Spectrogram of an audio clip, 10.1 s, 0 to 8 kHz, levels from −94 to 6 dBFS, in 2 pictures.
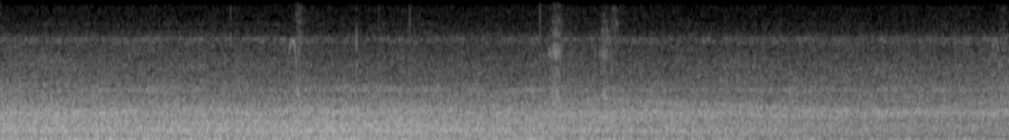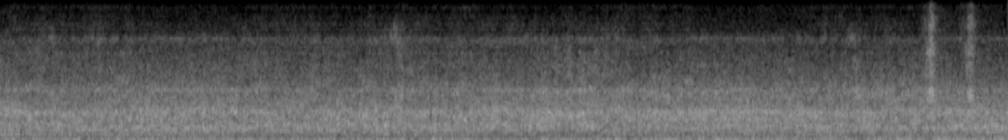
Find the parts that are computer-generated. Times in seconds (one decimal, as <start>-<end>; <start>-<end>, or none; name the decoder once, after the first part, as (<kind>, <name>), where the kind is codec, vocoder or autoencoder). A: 5.1-5.8 (codec, HILCodec); 6.2-8.5; 9.1-9.7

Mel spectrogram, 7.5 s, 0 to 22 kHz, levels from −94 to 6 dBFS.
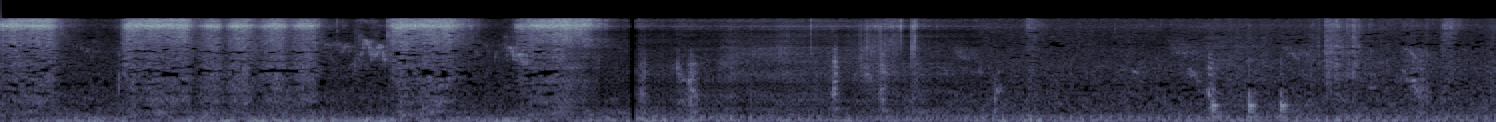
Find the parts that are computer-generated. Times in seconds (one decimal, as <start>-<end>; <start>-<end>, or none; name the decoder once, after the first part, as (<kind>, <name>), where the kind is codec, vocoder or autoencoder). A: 2.8-4.9 (codec, SNAC)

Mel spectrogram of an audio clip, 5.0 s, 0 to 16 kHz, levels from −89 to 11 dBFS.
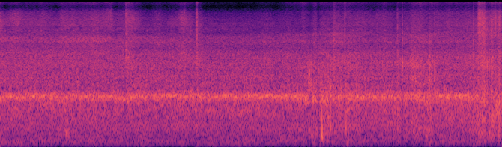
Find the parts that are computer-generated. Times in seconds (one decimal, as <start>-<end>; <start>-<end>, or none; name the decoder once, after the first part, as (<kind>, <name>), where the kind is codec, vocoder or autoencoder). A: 0.0-5.0 (autoencoder, DAC-VAE)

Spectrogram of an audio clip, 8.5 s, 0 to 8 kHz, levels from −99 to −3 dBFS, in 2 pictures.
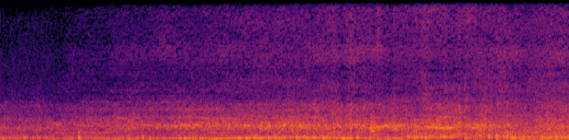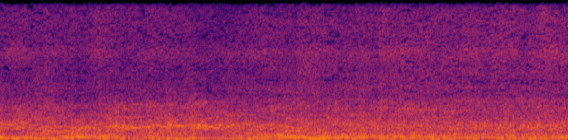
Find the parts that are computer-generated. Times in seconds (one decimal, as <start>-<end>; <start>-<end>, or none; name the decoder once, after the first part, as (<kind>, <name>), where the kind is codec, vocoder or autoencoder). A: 0.4-1.7 (codec, SNAC); 2.3-7.1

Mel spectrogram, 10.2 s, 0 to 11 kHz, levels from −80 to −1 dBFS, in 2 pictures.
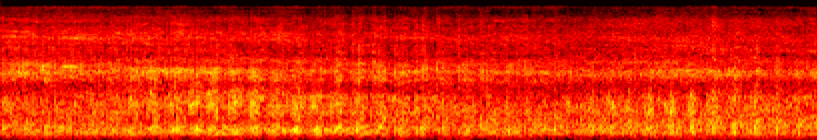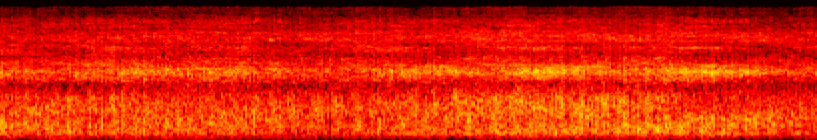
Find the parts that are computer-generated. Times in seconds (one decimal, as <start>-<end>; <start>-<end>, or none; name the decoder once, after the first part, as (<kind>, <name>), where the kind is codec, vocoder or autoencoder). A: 0.0-3.6 (vocoder, Vocos); 5.0-5.9; 6.6-10.2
